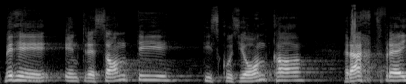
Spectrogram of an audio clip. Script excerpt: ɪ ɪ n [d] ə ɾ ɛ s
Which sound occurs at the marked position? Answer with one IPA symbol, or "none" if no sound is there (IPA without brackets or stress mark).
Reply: t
